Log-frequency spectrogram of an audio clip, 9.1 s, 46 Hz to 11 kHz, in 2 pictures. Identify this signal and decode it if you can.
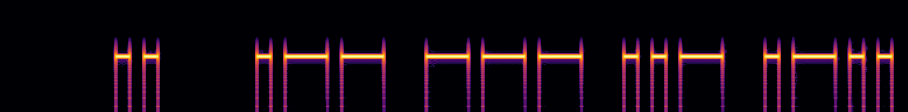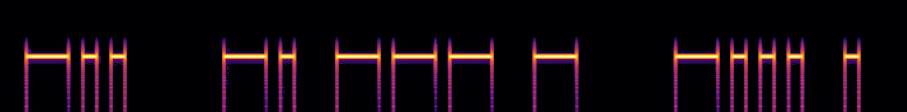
Morse code, heard as a keyed tone, about 17 wpm, 700 Hz. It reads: I WOULD NOT BE
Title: Sets of 5 Words Encore2 17wpm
